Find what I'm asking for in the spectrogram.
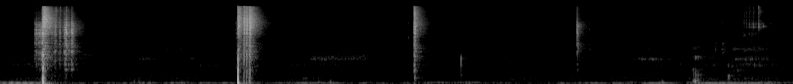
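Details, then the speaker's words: Mitsubishi Diamond Plus 93 SB CRT monitor flyback tested in circuit, with a large built-in capacitor: crisp snaps every couple of seconds with a plasma-like fizz between them, arcing across about an inch; the flyback is putting out good high voltage. "there you go every now and again you hear it come in with the uh plasma sort of sound"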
